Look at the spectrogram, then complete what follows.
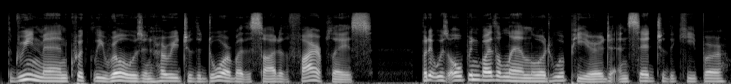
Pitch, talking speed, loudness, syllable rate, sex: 155 Hz, 245 wpm, -18 LUFS, 6.2 syllables/s, female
